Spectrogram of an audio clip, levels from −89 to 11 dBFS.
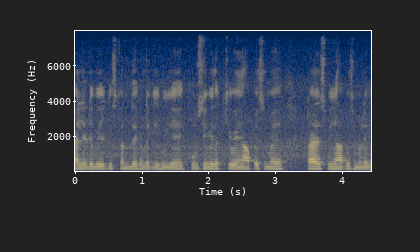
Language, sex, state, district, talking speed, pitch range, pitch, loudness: Hindi, male, Haryana, Rohtak, 310 wpm, 130-135 Hz, 130 Hz, -21 LUFS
